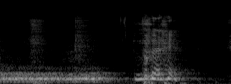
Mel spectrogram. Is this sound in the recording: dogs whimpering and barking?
yes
